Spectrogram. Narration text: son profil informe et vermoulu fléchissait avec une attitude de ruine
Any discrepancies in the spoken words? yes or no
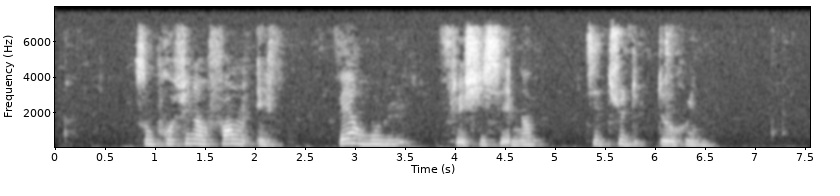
yes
